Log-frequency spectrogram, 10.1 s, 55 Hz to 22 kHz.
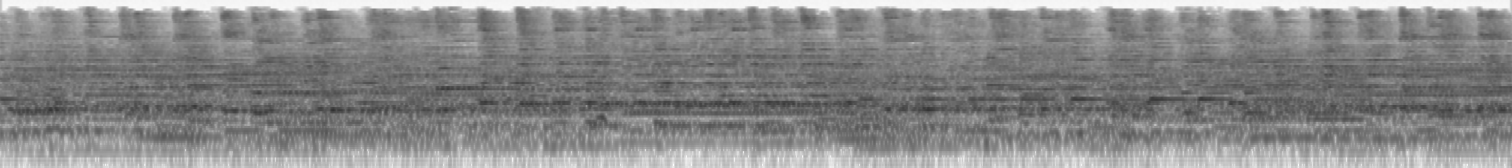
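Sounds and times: old upright piano tune: 0.0s - 10.0s.

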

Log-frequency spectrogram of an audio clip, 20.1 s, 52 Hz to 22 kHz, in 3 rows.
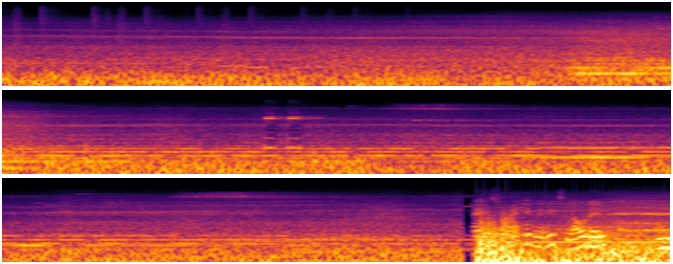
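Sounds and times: vehicle road noise on wet road: 0.0s - 8.4s
low steady tones: 0.0s - 20.0s
car horn toots: 9.3s - 9.9s
wind noise: 15.7s - 20.0s.

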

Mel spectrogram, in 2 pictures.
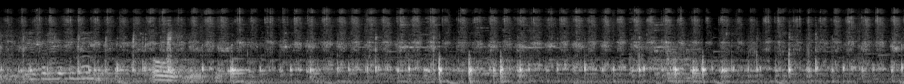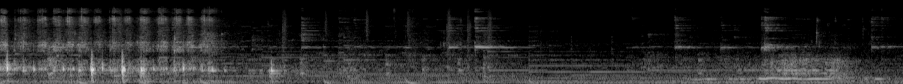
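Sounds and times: eggs beaten in glass bowl: 0.0s - 14.1s.

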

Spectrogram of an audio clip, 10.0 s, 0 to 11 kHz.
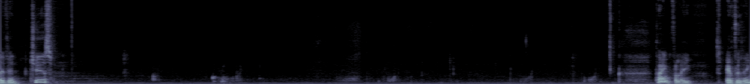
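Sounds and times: person sipping and swallowing: 1.6s - 3.7s, 4.5s - 8.7s.

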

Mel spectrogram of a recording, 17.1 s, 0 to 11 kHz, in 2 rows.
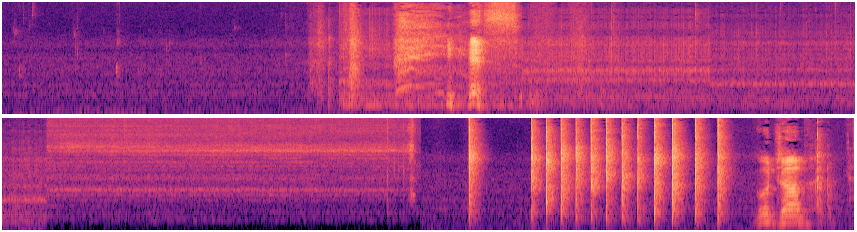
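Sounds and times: person clapping: 13.2s - 15.8s.

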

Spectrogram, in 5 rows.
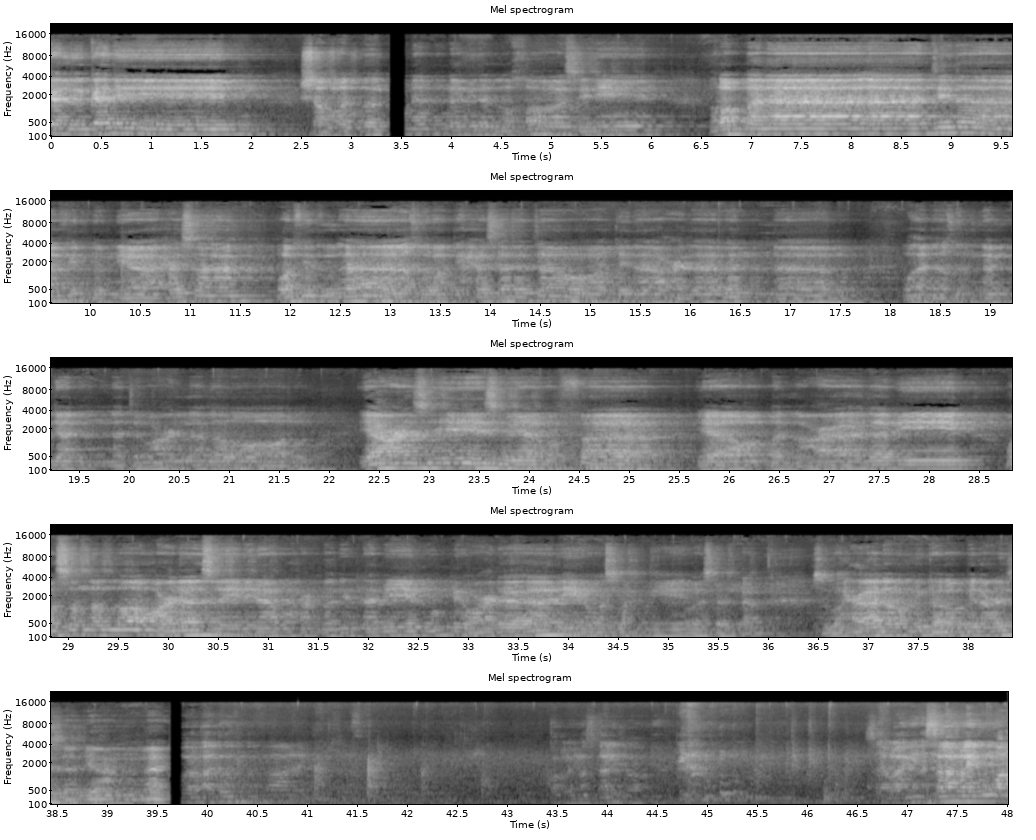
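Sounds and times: man chanting prayer into microphone: 0.0s - 41.1s.

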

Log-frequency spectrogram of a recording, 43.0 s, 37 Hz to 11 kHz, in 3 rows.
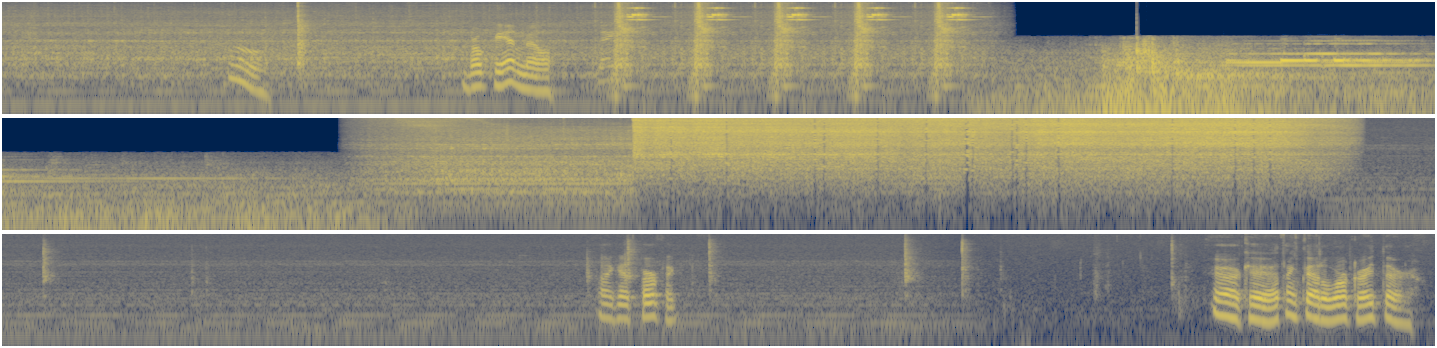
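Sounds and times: milling machine cutting metal: 0.0s - 10.0s, 17.8s - 27.9s.

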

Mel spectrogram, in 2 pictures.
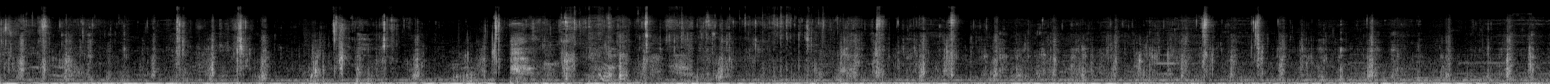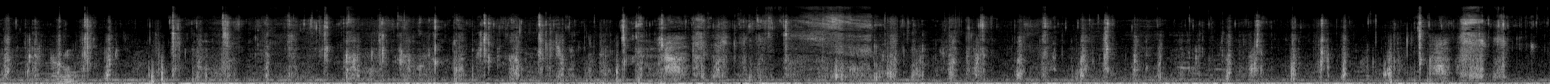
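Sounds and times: steady low hum: 0.0s - 31.0s
wet chewing and biting: 0.0s - 31.0s.

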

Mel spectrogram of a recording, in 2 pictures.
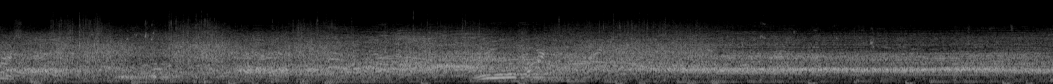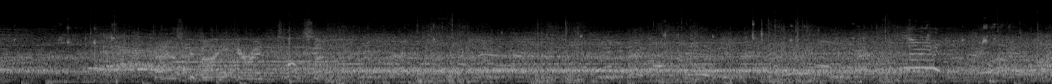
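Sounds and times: murmur of arena crowd: 0.0s - 21.0s.

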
